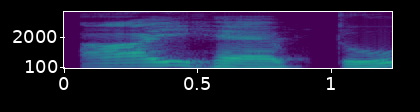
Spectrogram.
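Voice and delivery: each word read slowly and separately. Shown as a demonstration. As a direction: spell it out word by word for students. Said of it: "इसको हम have पढ़ते हैं".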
